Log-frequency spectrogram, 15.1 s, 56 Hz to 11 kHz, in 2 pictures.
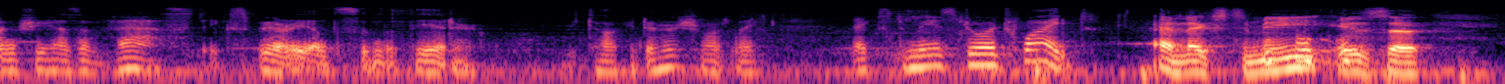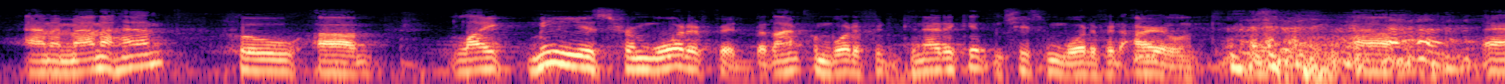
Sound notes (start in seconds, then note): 5.6 laughs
